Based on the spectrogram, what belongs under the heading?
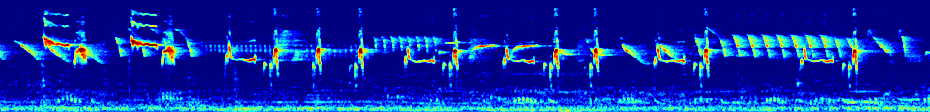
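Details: Long-tailed shrike copying other birds in an unbroken run: two loud descending squeals, then a long series of regular sharp clicks and short warbled slurs at a steady pace, ending with a buzzy trill.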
